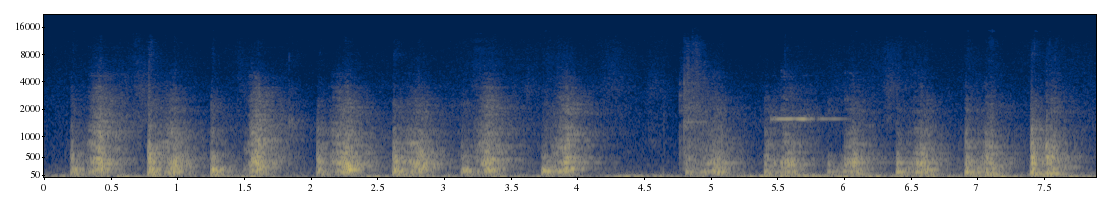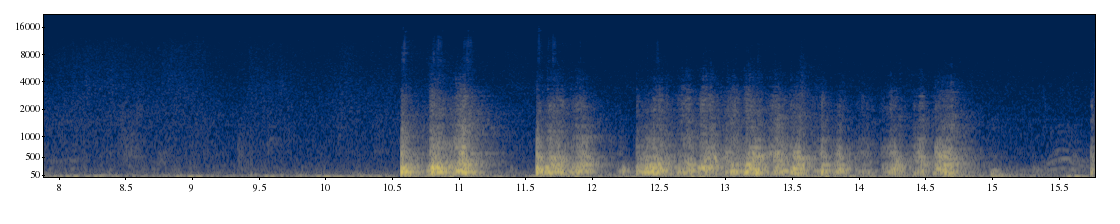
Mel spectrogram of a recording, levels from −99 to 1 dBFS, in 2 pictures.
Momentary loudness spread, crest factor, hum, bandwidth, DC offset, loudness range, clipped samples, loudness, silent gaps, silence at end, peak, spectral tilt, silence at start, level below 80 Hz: 12 LU; 22 dB; none; 4.9 kHz; under 0.1%; 10 LU; under 0.1%; -33 LUFS; none; 0 s; -10 dBFS; -10.5 dB/octave; 0 s; -46 dBFS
